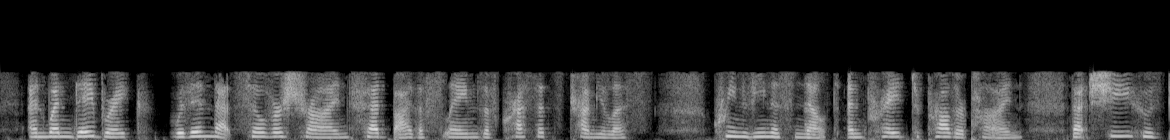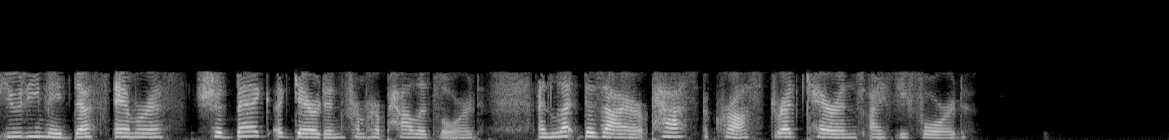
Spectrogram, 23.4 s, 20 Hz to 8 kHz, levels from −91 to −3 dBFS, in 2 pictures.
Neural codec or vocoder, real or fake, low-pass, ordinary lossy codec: none; real; 7.2 kHz; AAC, 16 kbps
